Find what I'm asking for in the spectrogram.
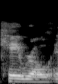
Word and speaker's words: Cairo: They pronounce it Cairo in that area.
